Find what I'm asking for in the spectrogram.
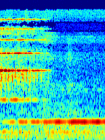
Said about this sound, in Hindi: अचानक घड़ी का अलार्म बजने लगा और मृदुल ख्वाब से जाग गया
